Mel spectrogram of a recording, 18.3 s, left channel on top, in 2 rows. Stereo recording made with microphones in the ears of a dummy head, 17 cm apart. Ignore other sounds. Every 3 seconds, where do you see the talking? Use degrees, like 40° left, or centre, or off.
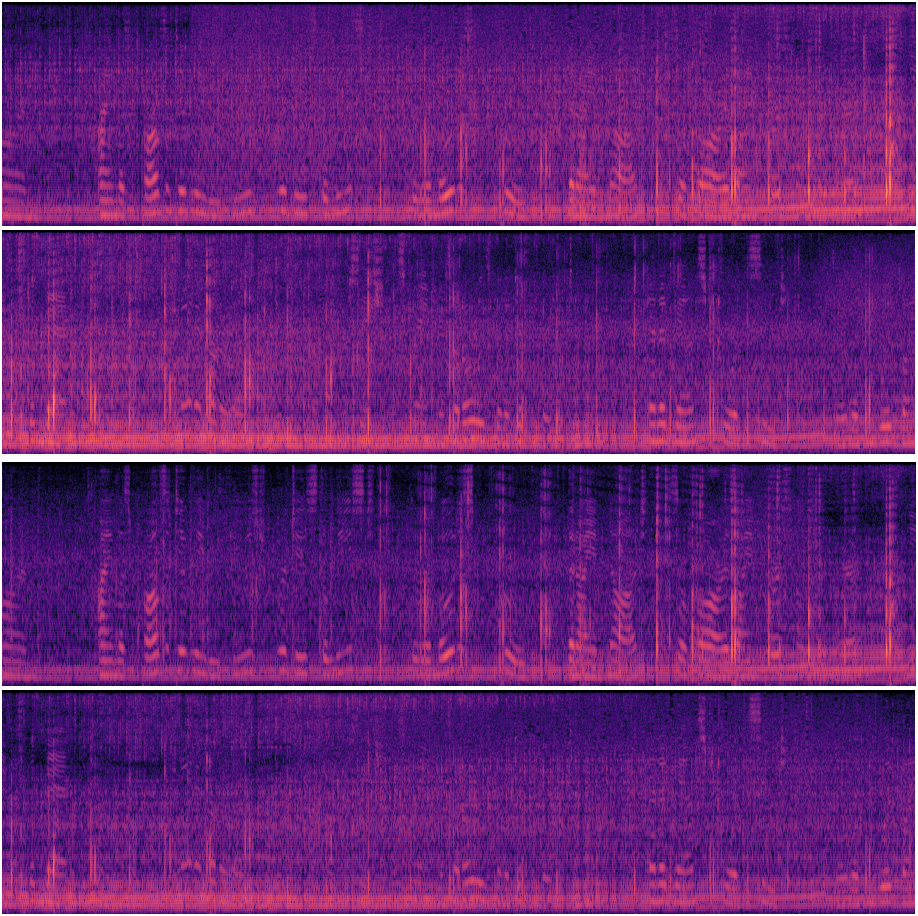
30° right, 30° right, 20° right, centre, 10° left, 30° right.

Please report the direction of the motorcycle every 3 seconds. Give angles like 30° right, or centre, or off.
70° left, 60° left, 50° left, centre, 50° right, 70° right.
